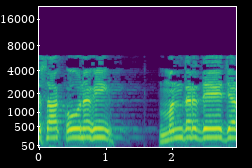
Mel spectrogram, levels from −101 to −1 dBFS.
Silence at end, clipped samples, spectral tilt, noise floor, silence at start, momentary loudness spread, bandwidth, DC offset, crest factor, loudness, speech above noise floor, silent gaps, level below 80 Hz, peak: 0 s; under 0.1%; -5 dB/octave; -56 dBFS; 0 s; 8 LU; 6.4 kHz; under 0.1%; 14 dB; -14 LUFS; 42 dB; none; -60 dBFS; -2 dBFS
